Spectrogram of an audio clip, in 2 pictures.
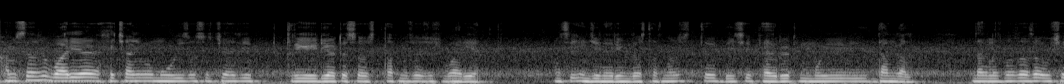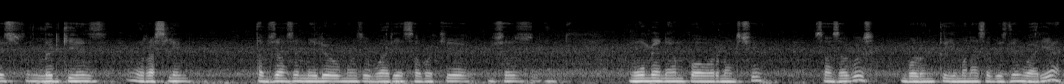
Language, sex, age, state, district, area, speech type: Kashmiri, male, 30-45, Jammu and Kashmir, Pulwama, rural, spontaneous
